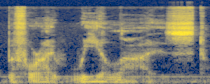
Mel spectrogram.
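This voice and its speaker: A man playing a wry, affectionate partner reminiscing in a soft-spoken, intimate ASMR role-play, halting and musing, breathy and often slipping into a whisper. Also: background noise, natural voice. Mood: wry, reflective.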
